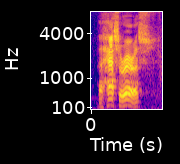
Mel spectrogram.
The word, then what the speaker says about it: Ahasuerus: Now, the person in our study today is Xerxes, which is also Erasmus. I said that wrong. I have to look at it when I say it. Ahasuerus.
